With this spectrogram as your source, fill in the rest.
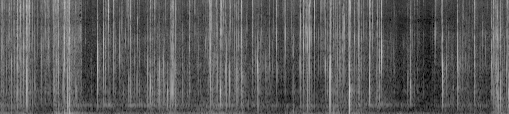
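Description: A hand-sized clear plastic bag full of small white plastic pearls is held in one hand and squeezed with the fingers. The result is a continuous run of soft, bright crinkling and crunchy clicks, each transient sharp and dying out instantly, over a quiet low background.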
